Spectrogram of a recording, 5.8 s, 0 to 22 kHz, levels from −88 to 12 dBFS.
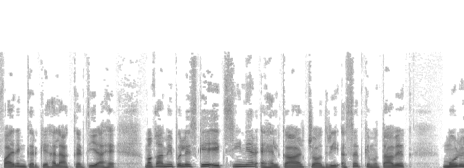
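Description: No technical faults can be heard anywhere in the clip.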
